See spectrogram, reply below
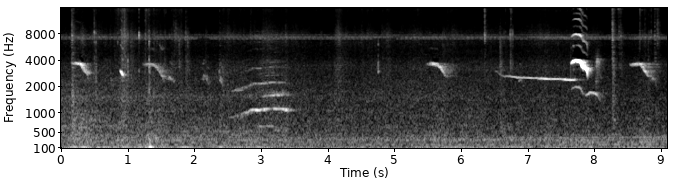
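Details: Lure recording of opyor white-eye meant to prompt birds to sing fast: scattered short descending whistled notes, a pair of lower rising slurred phrases, a long level thin whistle and a loud burst of sharp chirps near the end.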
